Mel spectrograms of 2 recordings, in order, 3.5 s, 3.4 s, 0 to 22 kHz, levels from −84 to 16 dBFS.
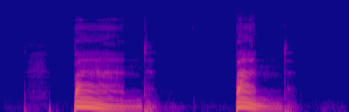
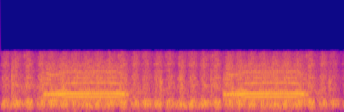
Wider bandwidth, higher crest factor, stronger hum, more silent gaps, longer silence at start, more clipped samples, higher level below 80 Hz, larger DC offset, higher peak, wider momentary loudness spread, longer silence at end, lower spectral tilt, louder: first, 12 kHz vs 4 kHz; first, 22 dB vs 8 dB; neither; neither; first, 0.75 s vs 0 s; second, under 0.1% vs 1%; second, -52 dBFS vs -36 dBFS; second, under 0.1% vs 0.2%; second, -12 dBFS vs 0 dBFS; first, 19 LU vs 7 LU; first, 0.6 s vs 0 s; second, -8 dB/octave vs -10 dB/octave; second, -31 LUFS vs -8 LUFS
